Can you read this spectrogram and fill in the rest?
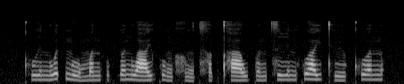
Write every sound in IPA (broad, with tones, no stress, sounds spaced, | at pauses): kʷʰ iː˨ n w ɵ˥ t̚ n̪ uː˨˩ m ɐ˨ n p ʊ˨ k̚ l ɵ˧ n w aː˨˥ j kʷ ɐ˨˩ ŋ h ʊ˨˩ ŋ t͡sʰ ɐ˨˥ k̚ t̪ʰ aː˨˧ w p ɵ˨˧ n t͡s iː˧ n kʷ aː˥ j t̪ʰ yː˨ kʷʰ ɐ˥ n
